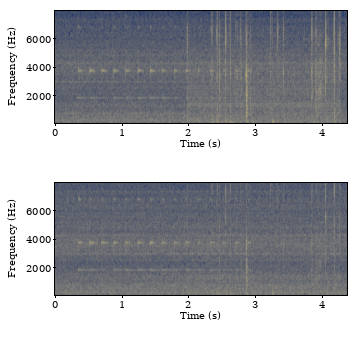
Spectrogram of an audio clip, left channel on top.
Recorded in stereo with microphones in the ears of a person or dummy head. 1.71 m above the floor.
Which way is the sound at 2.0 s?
25° left (ahead or behind).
